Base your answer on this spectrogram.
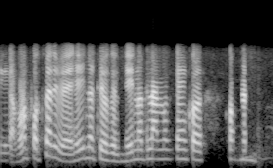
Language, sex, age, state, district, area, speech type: Odia, male, 45-60, Odisha, Sambalpur, rural, conversation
